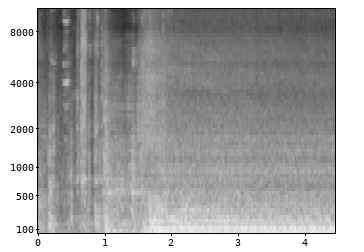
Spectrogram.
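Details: Chevelle V8 cranked on a high-power AGM battery (about 12.13 V resting): short crank, catches right away and settles into a steady, even rumble; normal start.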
